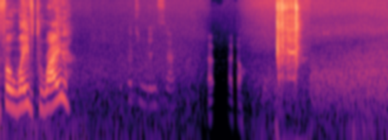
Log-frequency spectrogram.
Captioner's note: foreign language; camera snaps and beeps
